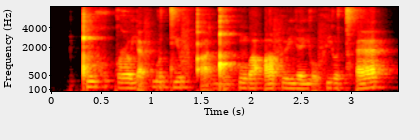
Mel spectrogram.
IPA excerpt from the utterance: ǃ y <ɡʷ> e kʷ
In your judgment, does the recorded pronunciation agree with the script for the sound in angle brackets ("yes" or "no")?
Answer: no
